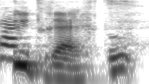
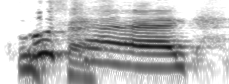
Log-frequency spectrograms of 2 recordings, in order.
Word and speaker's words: Utrecht: And is it, how do we pronounce it? Utrecht? it's Utrecht. Utrecht.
